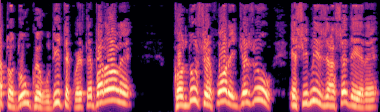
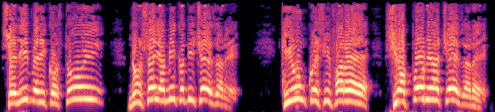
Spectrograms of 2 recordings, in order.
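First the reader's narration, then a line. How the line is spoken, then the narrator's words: Crowd shouting. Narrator (Italian): i giudei gridavano, dicendo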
